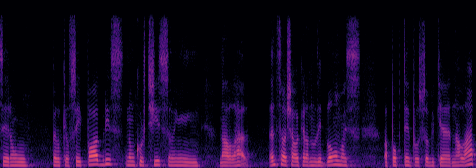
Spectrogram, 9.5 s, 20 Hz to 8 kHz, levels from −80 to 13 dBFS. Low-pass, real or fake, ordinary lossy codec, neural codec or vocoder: 7.2 kHz; fake; none; codec, 16 kHz, 0.8 kbps, ZipCodec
